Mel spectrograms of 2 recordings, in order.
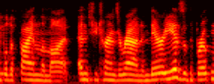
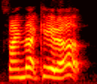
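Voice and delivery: very loud, pitched-up declaiming, belted out high; 6 semitones higher, 12 dB louder than usual. Commenting on a movie scene in a put-on voice: Jeff Probst voice. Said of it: "That's my Jeff Probst voice".

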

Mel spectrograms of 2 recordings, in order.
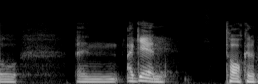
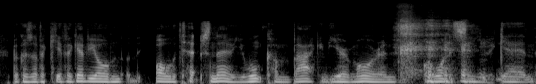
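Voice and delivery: quiet whisper, as if to oneself. Retelling a game character's aside, imitating someone whispering to herself. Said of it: "she's whispering to herself".

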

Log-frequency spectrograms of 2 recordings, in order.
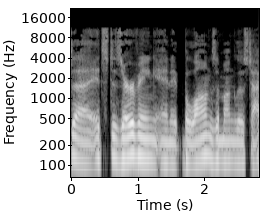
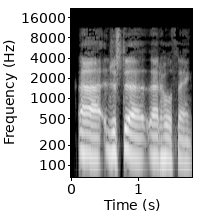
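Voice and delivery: ordinary talk, nothing marked

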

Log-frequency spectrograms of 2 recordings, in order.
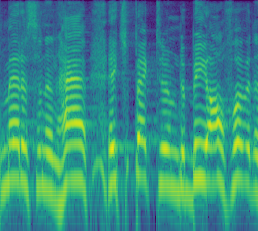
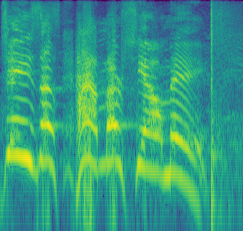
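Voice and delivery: put-on screaming, higher pitch; 5 semitones higher, 3 dB louder than usual. Retelling how a blind man begged Jesus: retelling a scream for mercy. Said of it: "he's screaming out".

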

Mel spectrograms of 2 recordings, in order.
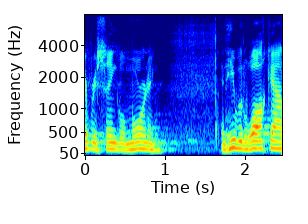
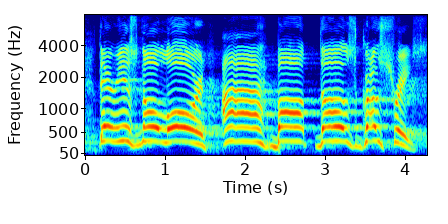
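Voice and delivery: full, very high, shrill yell; 14 semitones higher, 7 dB louder than usual. Telling a joke, voicing the atheist jumping out from behind the hedges, shouting. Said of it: "he shouted".

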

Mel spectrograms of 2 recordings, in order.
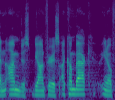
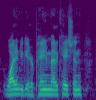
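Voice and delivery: ordinary talk

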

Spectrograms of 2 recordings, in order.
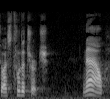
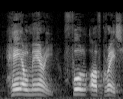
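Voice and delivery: strong, raised, slow, emphatic voice; 3 semitones higher, 8 dB louder than usual. Showing how to proclaim the Hail Mary as on a field of war: raised voice. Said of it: "You raise your voice when you say it".

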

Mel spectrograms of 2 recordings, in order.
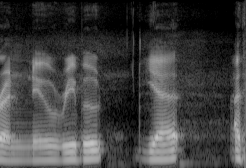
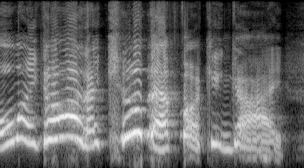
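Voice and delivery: shrill, very loud, dragged-out cry of shock; 15 dB louder than usual. Retelling the character's reaction after her first kill: imitating Lara shocked after a kill. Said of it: "she has a reaction. She's like".

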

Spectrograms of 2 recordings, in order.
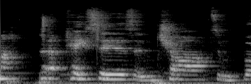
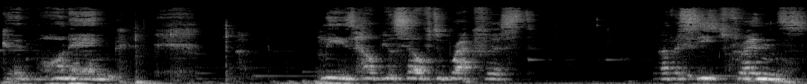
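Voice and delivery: dry, rasping, parched voice; 3 semitones higher than usual. Game master voices a figure by the fire greeting the party: dry, raspy voice. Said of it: "in a dry, raspy voice, greets you".

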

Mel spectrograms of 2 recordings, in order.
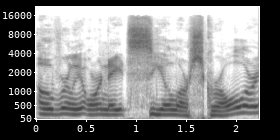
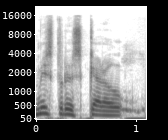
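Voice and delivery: put-on unintended slip into a Russian accent. Voicing a character addressing a player, slipping into a Russian accent. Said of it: "that's the wrong accent. I just went Russian".

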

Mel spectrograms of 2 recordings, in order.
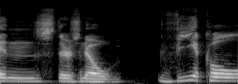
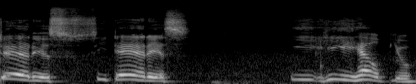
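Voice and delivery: high-pitched, simple broken-Hungarian phrasing; 5 semitones higher, 5 dB quieter than usual. Retelling a man pointing to the village center: broken Hungarian. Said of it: "he'll speak broken Hungarian to you".

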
